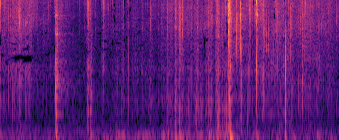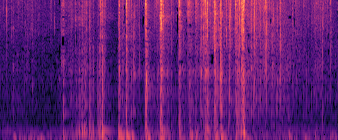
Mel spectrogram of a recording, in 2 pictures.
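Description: A solid yellow bar of dry soap, held in the hand, is scraped and cut with a flat metal blade, and the shavings fall onto a pile. Dry, crisp scraping and tearing crackles come in quick bursts, with sharp, bright snaps over a faint steady low hum.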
